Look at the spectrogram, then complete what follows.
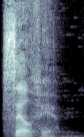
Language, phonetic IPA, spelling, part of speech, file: Russian, [ˈsɛɫfʲɪ], селфи, noun, Ru-селфи.ogg
- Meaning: selfie (photographic self-portrait)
